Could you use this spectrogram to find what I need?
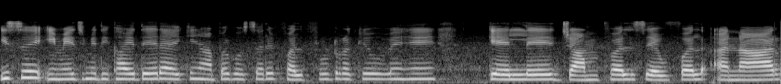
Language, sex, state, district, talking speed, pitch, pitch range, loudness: Hindi, female, Chhattisgarh, Bilaspur, 160 wpm, 245 Hz, 225-250 Hz, -15 LUFS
